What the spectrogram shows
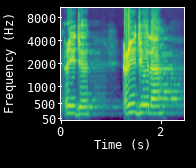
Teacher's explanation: ان حروف میں سے کسی پر بھی اگر جزم آ جاتا ہے تو اس کی آواز کو ڈبل کر کے پڑھتے ہیں ہلکا سا، تو یہاں پر ان میں سے ایک جیم بھی ہے، جیم آ رہا ہے اور اس کے اوپر جزم بھی ہے، تو جیم کی آواز کو ہلکا سا ڈبل کر کے پڑھیں گے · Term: قلقلے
